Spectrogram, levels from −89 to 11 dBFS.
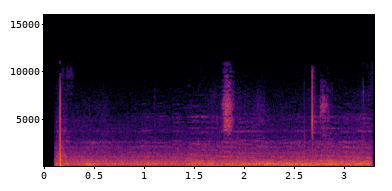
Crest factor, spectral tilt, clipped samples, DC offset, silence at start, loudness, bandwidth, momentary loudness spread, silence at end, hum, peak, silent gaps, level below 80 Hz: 26 dB; -5.5 dB/octave; under 0.1%; under 0.1%; 0.1 s; -30 LUFS; 10.5 kHz; 5 LU; 0 s; none; -2 dBFS; none; -48 dBFS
